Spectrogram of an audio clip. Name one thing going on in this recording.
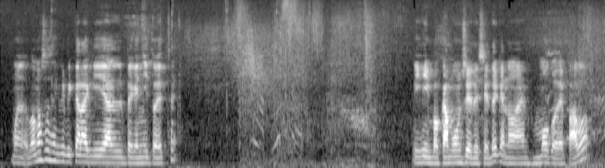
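Magical game effects whoosh and chime as cards are played.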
